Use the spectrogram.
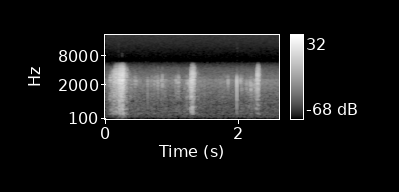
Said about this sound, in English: I can't trust you. So I tear up the paper and burn it. See?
